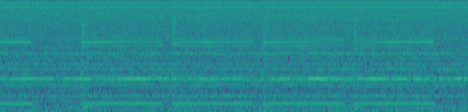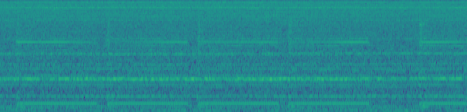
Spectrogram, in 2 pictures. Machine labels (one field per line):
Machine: slide rail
